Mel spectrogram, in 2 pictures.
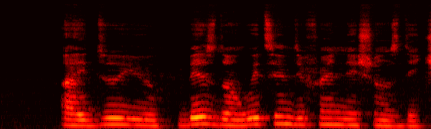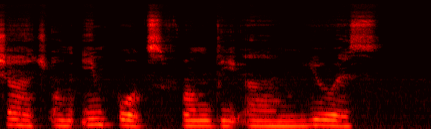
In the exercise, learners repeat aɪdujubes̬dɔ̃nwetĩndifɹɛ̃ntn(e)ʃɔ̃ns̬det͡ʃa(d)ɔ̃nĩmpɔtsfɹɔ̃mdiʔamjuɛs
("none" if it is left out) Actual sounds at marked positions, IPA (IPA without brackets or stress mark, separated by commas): e, d͡ʒ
